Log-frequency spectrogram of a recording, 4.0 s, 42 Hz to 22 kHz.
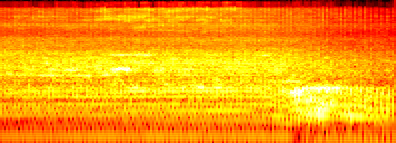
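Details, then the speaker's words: Generac GP6500E generator after sitting for years: carburetor cleaned, gas tank drained and cleaned, new battery and new switch fitted, choke on at start; it catches and settles into a steady, even putter with a slight surge near the end. "oh there you go it runs like brand new again"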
